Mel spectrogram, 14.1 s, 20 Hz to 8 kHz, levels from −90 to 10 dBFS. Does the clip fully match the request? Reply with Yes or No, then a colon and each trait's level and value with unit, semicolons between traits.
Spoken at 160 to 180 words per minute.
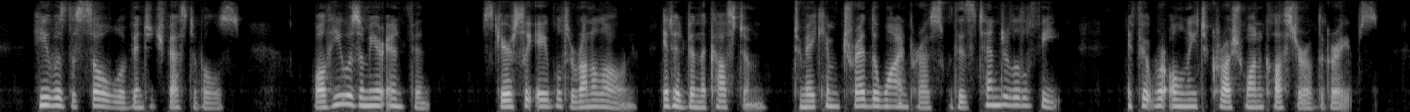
No: average, 190 wpm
